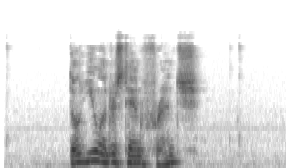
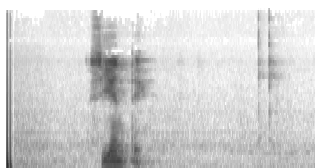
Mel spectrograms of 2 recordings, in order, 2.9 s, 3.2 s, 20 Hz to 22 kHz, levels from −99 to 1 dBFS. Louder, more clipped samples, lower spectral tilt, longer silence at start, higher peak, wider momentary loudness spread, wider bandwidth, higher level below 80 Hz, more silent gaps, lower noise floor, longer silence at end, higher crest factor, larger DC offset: second, -30 LUFS vs -27 LUFS; neither; about the same, -5 dB/octave vs -4.5 dB/octave; first, 0.7 s vs 0.05 s; second, -14 dBFS vs -6 dBFS; second, 6 LU vs 26 LU; second, 9.6 kHz vs 16.5 kHz; second, -66 dBFS vs -50 dBFS; neither; about the same, -68 dBFS vs -66 dBFS; first, 0.9 s vs 0.45 s; second, 18 dB vs 28 dB; neither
